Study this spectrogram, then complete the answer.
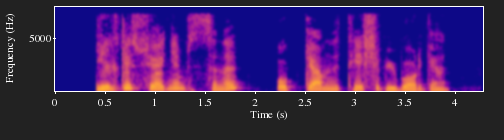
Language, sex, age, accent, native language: Uzbek, female, 18-24, Sirdaryo, Uzbek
